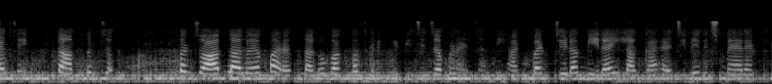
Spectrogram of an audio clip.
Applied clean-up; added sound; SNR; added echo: neural mask model RNNoise.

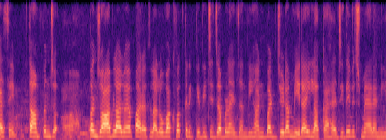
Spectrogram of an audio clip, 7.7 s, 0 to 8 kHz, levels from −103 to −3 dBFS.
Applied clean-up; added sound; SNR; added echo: none; none; none; none.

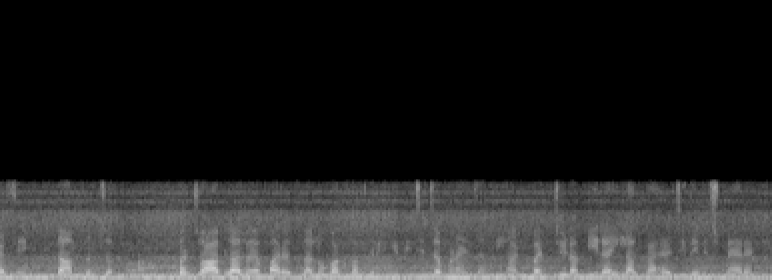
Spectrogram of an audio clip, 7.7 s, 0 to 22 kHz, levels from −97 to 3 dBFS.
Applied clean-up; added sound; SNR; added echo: none; Insect; -3 dB; none.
